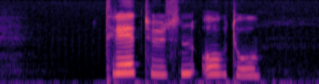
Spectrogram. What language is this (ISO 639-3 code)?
nor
